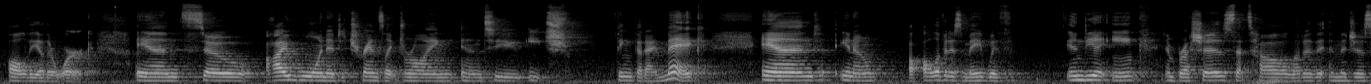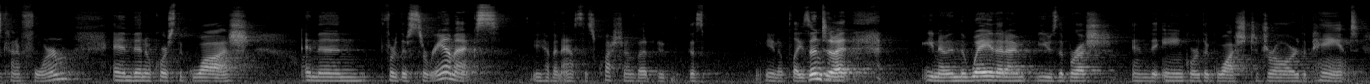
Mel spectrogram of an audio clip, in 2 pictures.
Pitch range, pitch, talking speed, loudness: 165-185 Hz, 170 Hz, 185 wpm, -30 LUFS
